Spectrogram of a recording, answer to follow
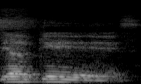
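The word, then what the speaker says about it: بلقيس: Nah, ba lam sukun wa kasroh bil. Kof sin sukun wa kasroh Kis. kis. Bil Kis. bilqis.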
